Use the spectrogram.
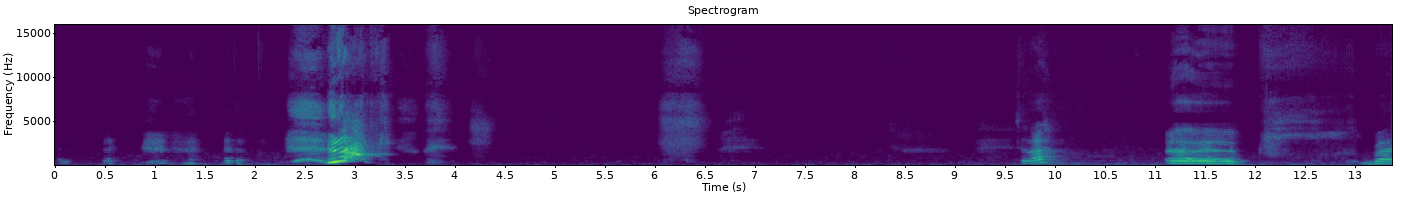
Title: How loud does your dad sneeze? #queer # #comedyskit #sketch #queertiktok #sketchcomedy #French #dad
